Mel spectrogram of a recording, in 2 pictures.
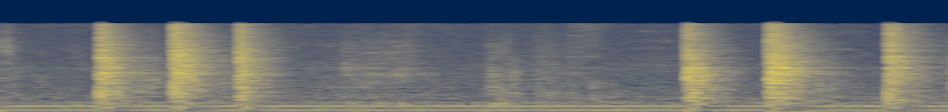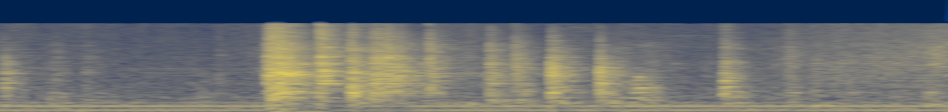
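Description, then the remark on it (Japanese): Light, sharp taps in small bursts of two or three, with a quicker flurry of taps near the end, as a puzzle piece is tapped to fit it into place. Steady low hum underneath, no talking. “よし、トントンってやれば入る。”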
